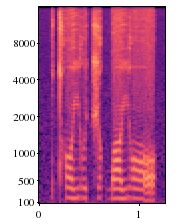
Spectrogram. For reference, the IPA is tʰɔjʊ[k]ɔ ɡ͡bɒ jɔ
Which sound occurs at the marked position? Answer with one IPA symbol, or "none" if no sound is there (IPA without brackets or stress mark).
t͡ʃ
